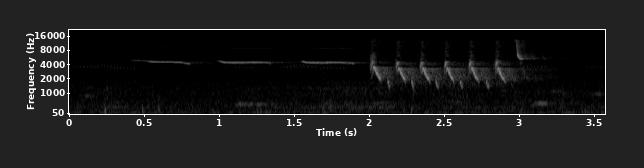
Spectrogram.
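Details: Night-time bird calls: three drawn-out, high, thin whistles, followed by a quick run of six or seven loud, sharp descending notes and a final rising squeak.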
